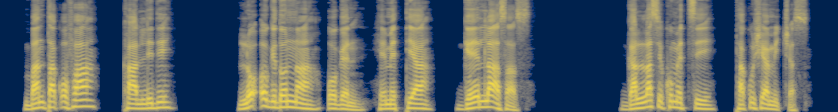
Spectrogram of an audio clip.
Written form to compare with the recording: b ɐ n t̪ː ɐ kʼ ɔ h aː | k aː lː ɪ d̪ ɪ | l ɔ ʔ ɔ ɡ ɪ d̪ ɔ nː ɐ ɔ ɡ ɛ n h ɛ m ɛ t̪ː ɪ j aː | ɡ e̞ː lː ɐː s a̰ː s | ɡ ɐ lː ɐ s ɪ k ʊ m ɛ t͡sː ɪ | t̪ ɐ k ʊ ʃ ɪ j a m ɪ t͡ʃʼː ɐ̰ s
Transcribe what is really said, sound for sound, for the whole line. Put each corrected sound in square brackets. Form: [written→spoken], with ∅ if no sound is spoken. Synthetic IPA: b ɐ n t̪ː ɐ kʼ ɔ [h→f] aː | k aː lː ɪ d̪ ɪ | l ɔ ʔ ɔ ɡ ɪ d̪ ɔ nː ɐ ɔ ɡ ɛ n h ɛ m ɛ t̪ː ɪ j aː | ɡ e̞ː lː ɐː s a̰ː s | ɡ ɐ lː ɐ s ɪ k ʊ m ɛ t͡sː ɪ | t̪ ɐ k ʊ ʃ ɪ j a m ɪ t͡ʃʼː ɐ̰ s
